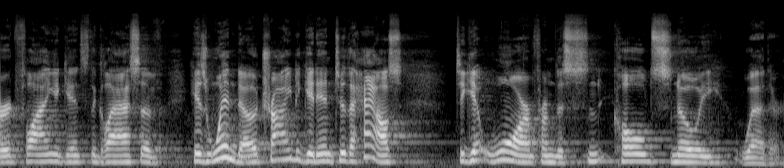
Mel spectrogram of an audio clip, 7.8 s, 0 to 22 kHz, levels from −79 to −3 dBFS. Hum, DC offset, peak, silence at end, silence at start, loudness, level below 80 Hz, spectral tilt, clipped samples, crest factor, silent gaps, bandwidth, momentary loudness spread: none; under 0.1%; -4 dBFS; 0 s; 0 s; -21 LUFS; -58 dBFS; -4.5 dB/octave; under 0.1%; 18 dB; none; 15.5 kHz; 9 LU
